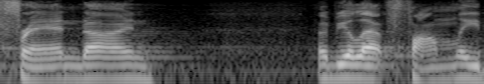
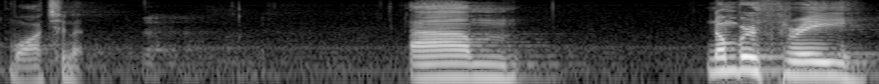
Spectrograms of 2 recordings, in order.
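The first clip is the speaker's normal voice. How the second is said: usual speaking voice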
